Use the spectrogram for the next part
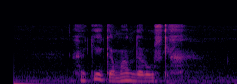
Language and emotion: Russian, neutral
